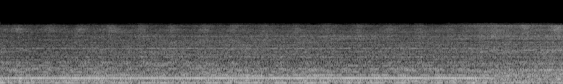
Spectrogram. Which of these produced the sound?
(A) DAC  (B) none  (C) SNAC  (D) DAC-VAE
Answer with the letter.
D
